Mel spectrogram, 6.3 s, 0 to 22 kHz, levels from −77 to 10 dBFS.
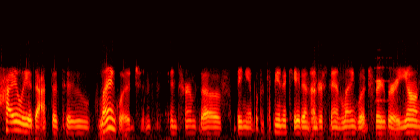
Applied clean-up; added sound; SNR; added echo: neural separator model SepFormer DNS4.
